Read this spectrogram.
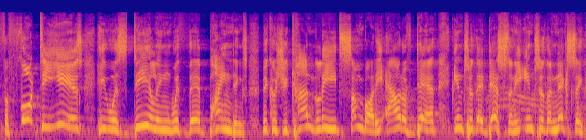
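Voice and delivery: shouting pastor in full flight; preaching at full force. Acted. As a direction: preach to the climax. Preaching climax.

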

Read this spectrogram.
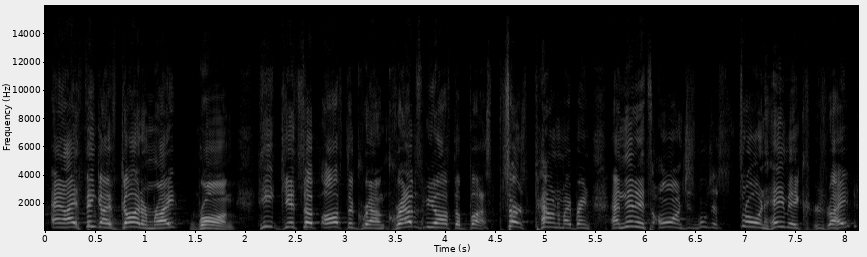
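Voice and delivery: loud, driving sermon storytelling; loud fired-up preacher; preaching at full force. Acted. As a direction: hammer the story out to the crowd.

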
